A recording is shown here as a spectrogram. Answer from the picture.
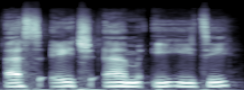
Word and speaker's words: Schmidt: So it's J_Schmidt, SHMEET.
